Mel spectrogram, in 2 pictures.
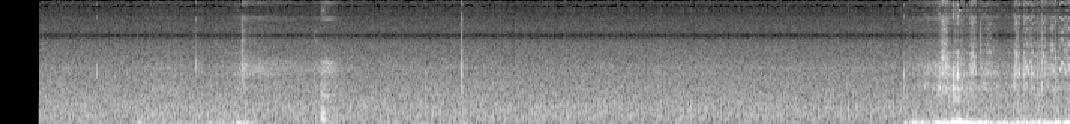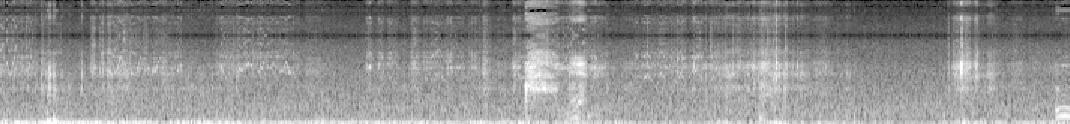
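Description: Kayak fishing sounds: faint and steady for about twelve seconds, then a low rumble with scattered knocks and splashing as a small bass hooked on a hollow-body frog is brought up beside the kayak.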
